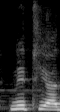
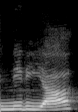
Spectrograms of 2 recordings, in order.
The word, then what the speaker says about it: Nitiya: name like some people instead of nitiya they say nidiya like they add a d into it and like sometimes it's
